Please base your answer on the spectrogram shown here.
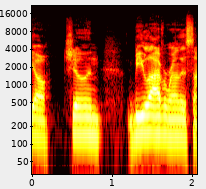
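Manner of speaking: usual speaking voice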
